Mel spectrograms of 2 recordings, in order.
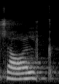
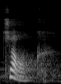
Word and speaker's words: chalk: ചോക്ക് എന്നതിൽ എല്ലാണ് സൈലൻ്റ് അല്ലേ, നമ്മൾ ചോൾക്ക് എന്നല്ല പറയാം. V pronounce it ആസ് ചോക്ക്. സോ എൽ ഈസ് സൈലൻറ്റ് here.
